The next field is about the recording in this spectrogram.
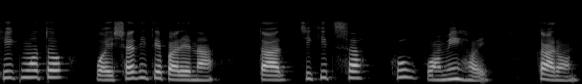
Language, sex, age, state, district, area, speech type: Bengali, female, 45-60, West Bengal, Nadia, rural, spontaneous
